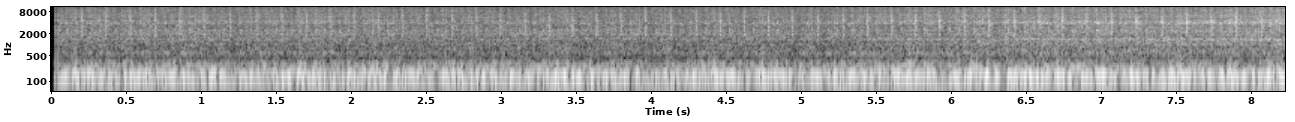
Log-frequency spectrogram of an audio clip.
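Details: 1986 Ford Mustang GT V8 at idle: quick light regular tick over the exhaust rumble after an oil pressure valve leak lost 3.5 L of oil; oil clean, no metal; owner unsure rod knock or lifter.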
